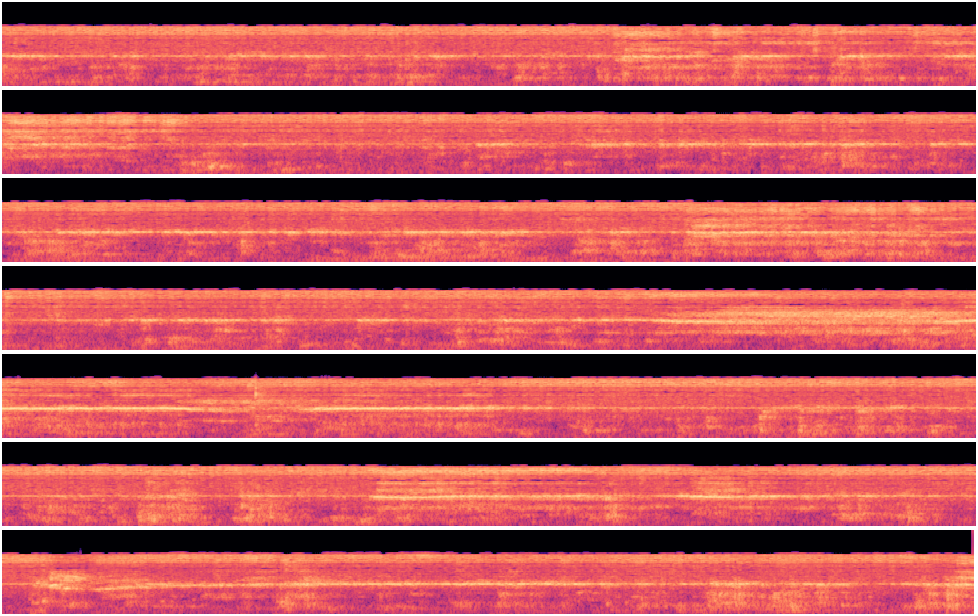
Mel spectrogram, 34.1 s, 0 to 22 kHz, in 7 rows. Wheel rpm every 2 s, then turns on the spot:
230, 230, 230, 230, 230, 230, 230, 230, 230, 220, 230, 230, 230, 230, 220, 220, 230.
none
